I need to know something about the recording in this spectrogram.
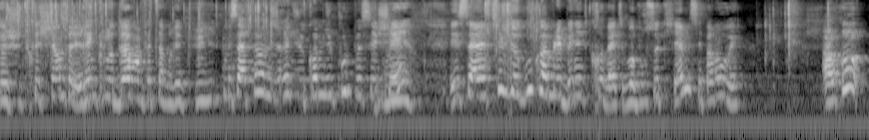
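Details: Adult woman speaking French; typical voice.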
